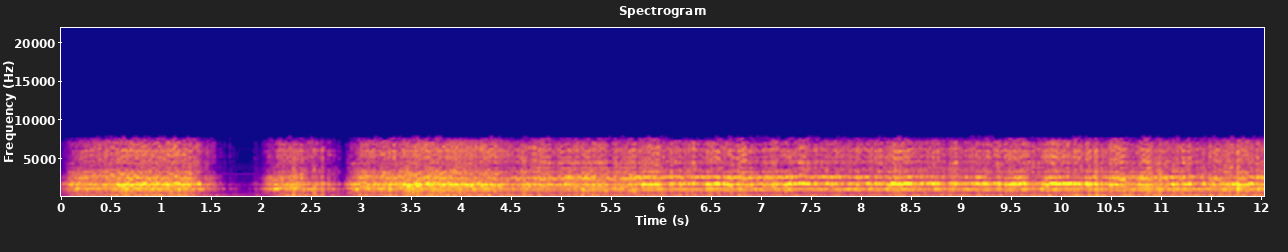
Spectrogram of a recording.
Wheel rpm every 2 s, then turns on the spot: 120, 100, 200, 230, 230, 220.
none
